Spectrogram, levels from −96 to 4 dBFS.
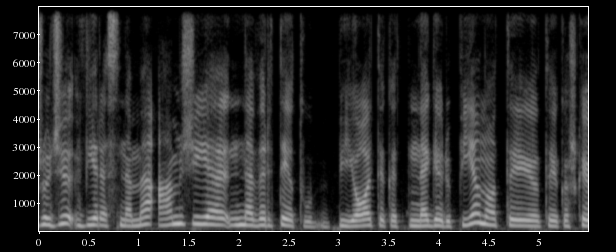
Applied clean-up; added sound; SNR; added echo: none; none; none; none.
